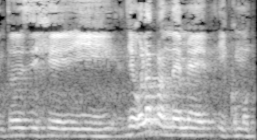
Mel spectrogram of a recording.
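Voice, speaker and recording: A man is speaking amid noticeable background noise. Audible room echo is present too. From León, Guanajuato, Mexico. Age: 20s. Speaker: law student. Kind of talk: casual chat.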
